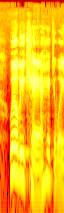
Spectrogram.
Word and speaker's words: WILLBEEKAY: Also, you can check us out on Instagram, Trip Up Radio Show on Instagram, or WILLBEEKAY, which is Will Be K.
